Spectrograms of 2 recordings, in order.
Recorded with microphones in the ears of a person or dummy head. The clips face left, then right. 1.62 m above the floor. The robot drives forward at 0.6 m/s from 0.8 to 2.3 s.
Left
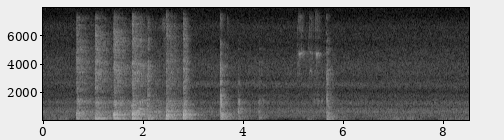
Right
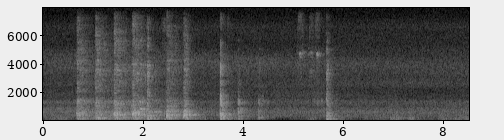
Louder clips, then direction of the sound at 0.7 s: Left 2 dB; 40° left (ahead or behind).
